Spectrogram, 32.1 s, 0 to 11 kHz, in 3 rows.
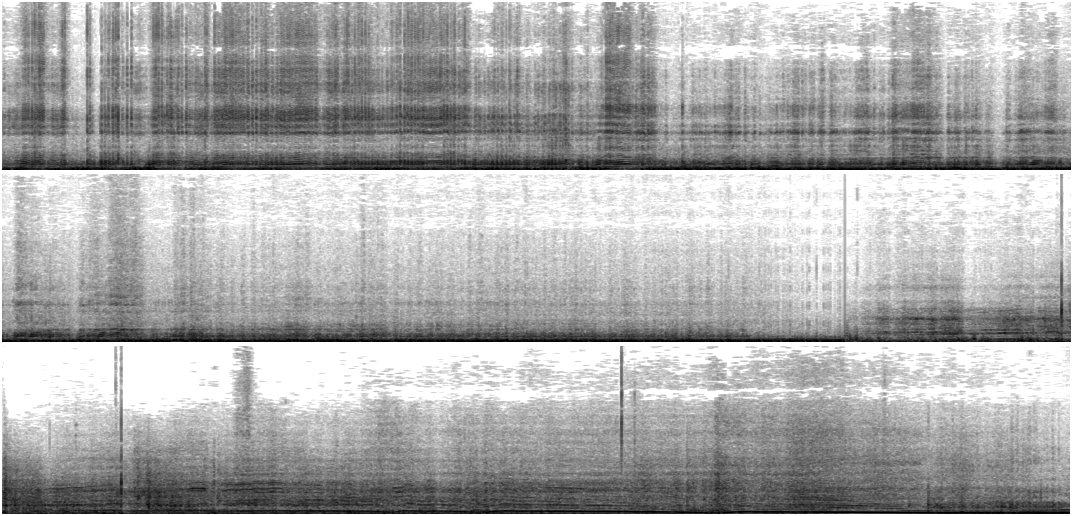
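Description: Renault Clio R3 rally car's 2.0-litre four-cylinder engine running at a steady idle with rattling and clicking over the hum. About two-thirds through, it gives way to the car driving hard, the revs climbing and dropping repeatedly with gear changes.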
